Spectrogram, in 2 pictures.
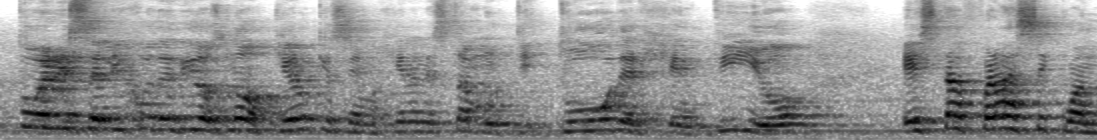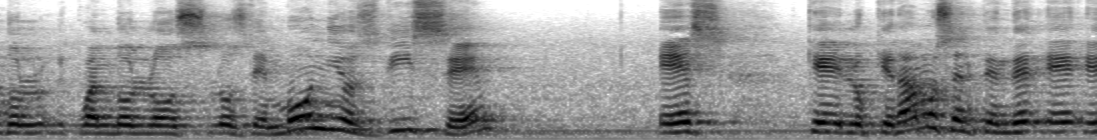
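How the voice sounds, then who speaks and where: Pastor guy preaching, kinda high voice, echoey church room w/ faint hum behind. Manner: animated, shifts from raised emphasis to soft reflective tone. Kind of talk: sermon. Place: church sanctuary.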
